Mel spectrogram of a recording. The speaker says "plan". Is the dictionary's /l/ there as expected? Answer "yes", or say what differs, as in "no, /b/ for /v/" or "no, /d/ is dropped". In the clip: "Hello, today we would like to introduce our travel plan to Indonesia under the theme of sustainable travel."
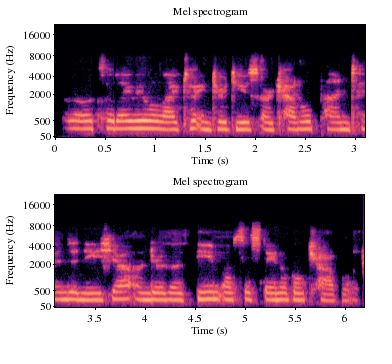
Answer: no, /l/ is dropped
